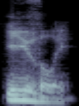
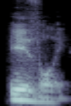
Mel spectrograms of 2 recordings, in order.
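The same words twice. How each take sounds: The two takes are said the same way.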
